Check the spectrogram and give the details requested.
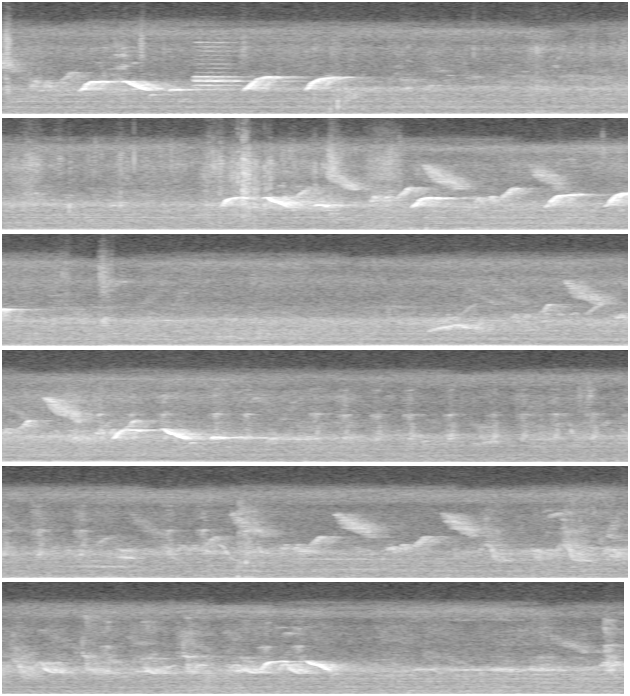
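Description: Birds chirping in short clusters of quick, repeated notes every few seconds, over faint steady background noise.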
